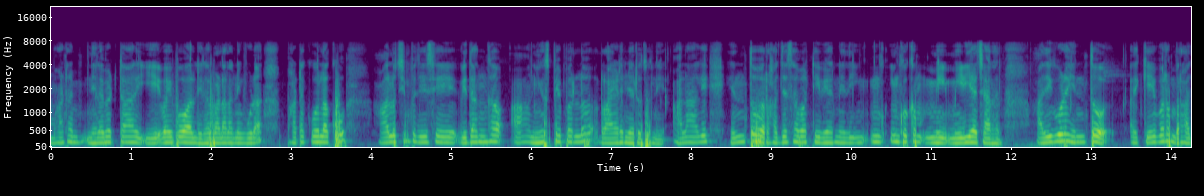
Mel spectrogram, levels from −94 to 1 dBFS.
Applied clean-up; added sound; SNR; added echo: none; none; none; none.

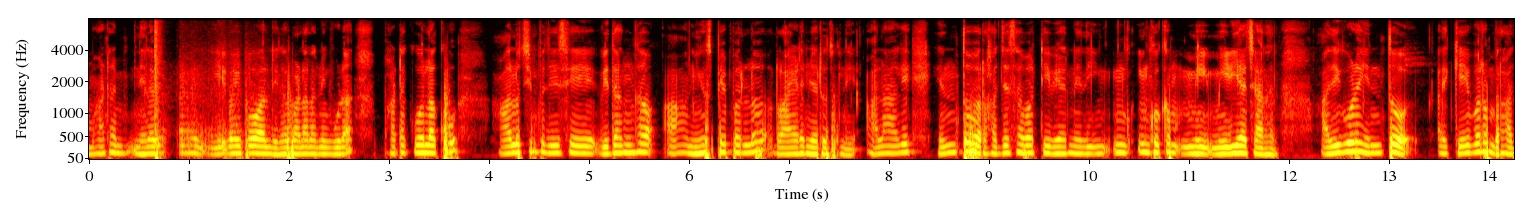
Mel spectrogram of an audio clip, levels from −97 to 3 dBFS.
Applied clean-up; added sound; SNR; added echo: neural mask model RNNoise.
